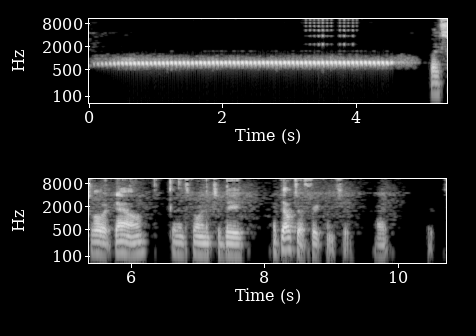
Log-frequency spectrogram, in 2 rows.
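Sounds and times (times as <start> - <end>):
screech owl trilling: 0.0 - 4.9
speech: 5.2 - 10.0.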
